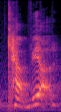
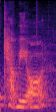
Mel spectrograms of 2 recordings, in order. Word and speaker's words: caviar: i could see calories caviar or caviar i really don't care what you say there's two different pronunciations but uh and i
